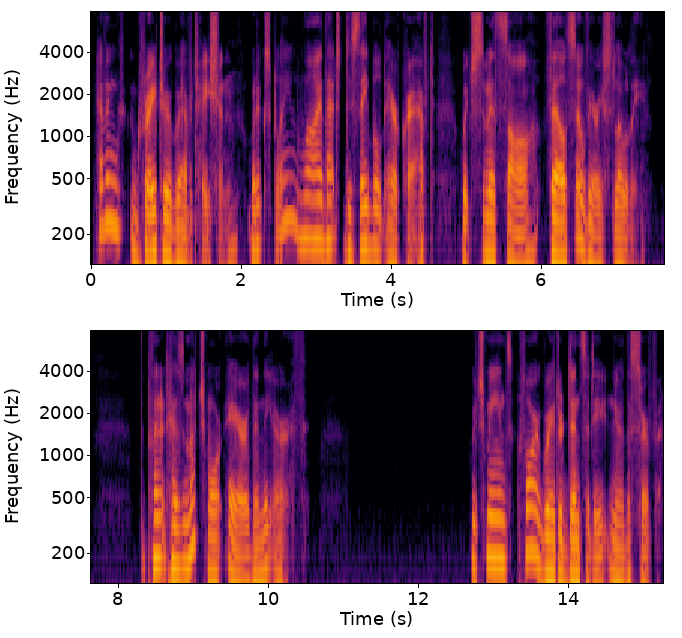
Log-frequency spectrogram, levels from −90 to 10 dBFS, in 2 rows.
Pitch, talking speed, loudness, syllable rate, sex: 140 Hz, 130 wpm, -20 LUFS, 4.6 syllables/s, male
